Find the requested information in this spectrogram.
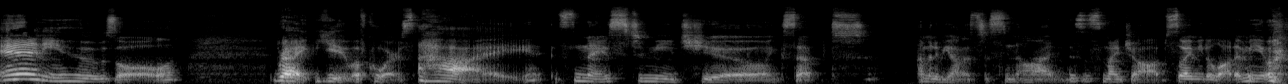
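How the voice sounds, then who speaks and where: Put-on character voice from a man, fairly slow in pace. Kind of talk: ASMR roleplay. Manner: sassy.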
